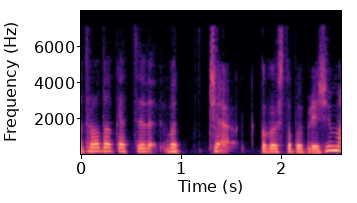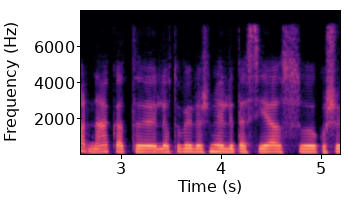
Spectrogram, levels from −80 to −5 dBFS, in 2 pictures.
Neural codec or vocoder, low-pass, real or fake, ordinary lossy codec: codec, 16 kHz, 0.9 kbps, LongCat-Audio-Codec; 7.2 kHz; fake; MP3, 48 kbps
